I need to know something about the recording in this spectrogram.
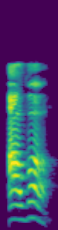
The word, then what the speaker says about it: hour: Our. Though it starts with H, H is silent, sound is our.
